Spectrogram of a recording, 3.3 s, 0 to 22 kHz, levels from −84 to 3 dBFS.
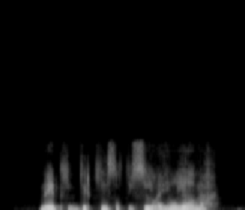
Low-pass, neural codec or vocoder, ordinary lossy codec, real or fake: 7.2 kHz; codec, 16 kHz, 0.5 kbps, FreqCodec, larger model; none; fake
